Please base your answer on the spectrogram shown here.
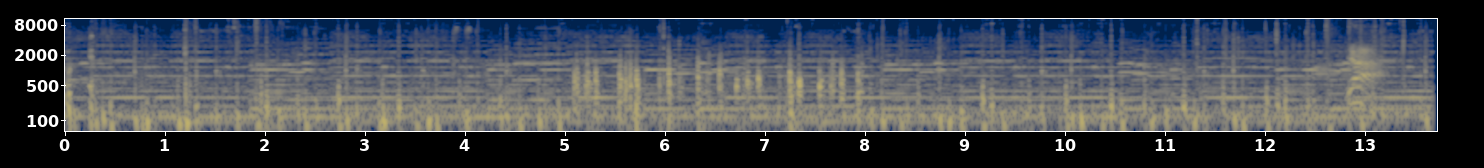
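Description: Hooves of a ridden horse in the medieval game Kingdom Come Deliverance, a steady close clip-clop over nearly fourteen seconds with occasional whinnies, and a person talking over it.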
